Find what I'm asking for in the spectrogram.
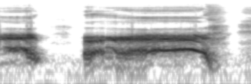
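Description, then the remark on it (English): A voice imitates a hound dog's groan: a short moan, a pause, then a longer drawn-out groan that holds steady before sliding down in pitch at the end. It is loud, with no other talking. “There's someone walking by, and the hound dog is doing this.”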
